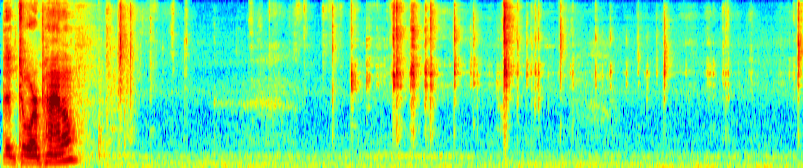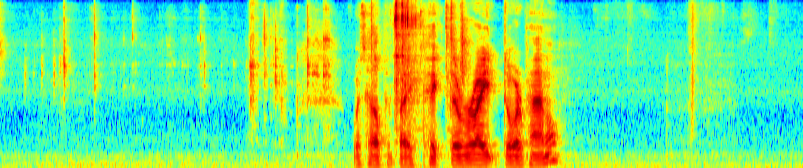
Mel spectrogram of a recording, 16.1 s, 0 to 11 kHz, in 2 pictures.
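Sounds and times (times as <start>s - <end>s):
plastic parts clicking: 3.2s - 9.4s, 10.0s - 12.8s.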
